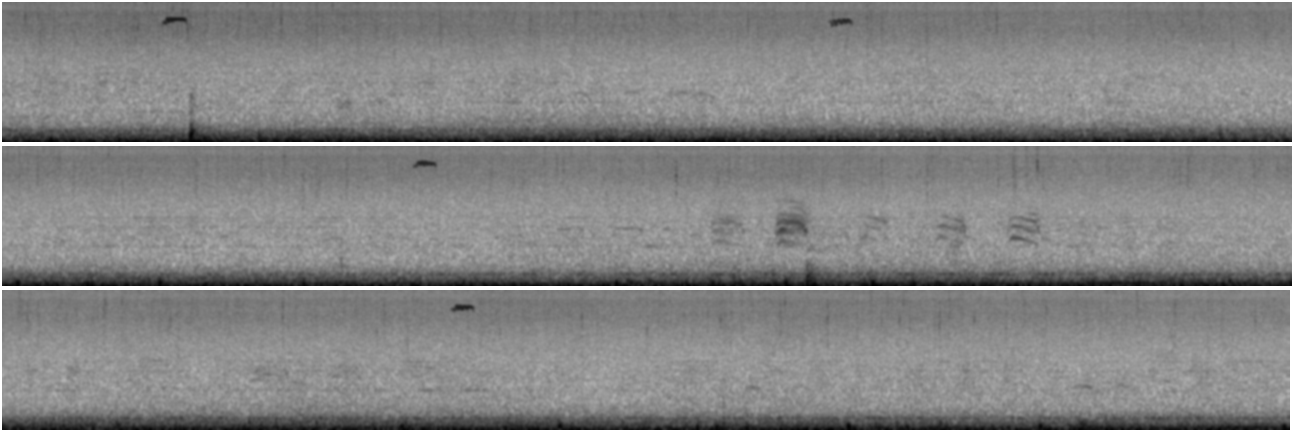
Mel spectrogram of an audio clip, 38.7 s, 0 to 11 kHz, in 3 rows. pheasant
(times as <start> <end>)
1.6 2.0, 28.3 30.6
